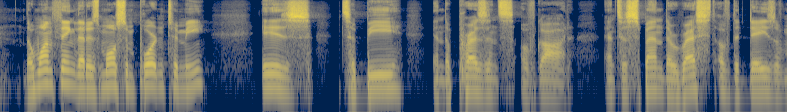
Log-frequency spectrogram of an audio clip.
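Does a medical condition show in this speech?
No.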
